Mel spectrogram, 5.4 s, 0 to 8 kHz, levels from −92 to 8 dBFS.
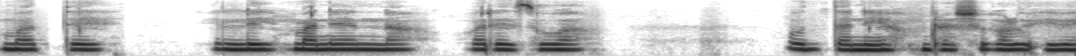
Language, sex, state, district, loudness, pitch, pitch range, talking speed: Kannada, female, Karnataka, Bidar, -14 LUFS, 250 Hz, 245-255 Hz, 90 wpm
